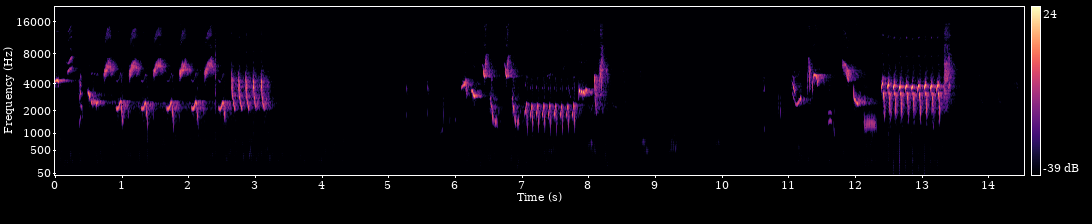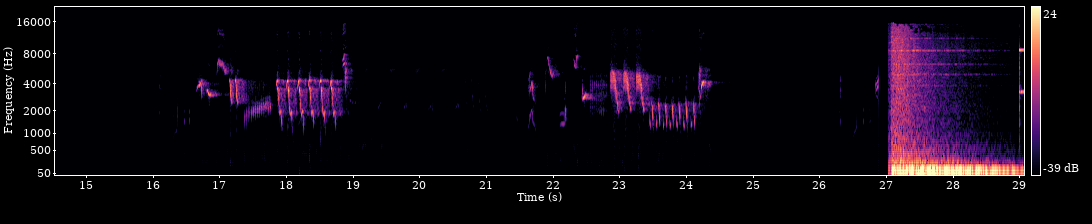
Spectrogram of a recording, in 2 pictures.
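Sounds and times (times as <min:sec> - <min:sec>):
songbird whistles and trill: 0:00.0 - 0:03.2.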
